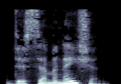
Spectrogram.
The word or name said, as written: dissemination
